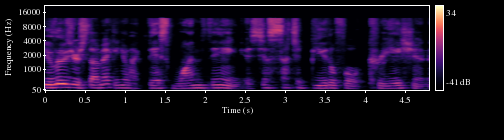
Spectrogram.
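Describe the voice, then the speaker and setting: Over a quiet background, a man speaks at a moderate pace and medium pitch with fairly even intonation. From US, Vietnamese immigrant family. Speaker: pastor. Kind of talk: casual interview. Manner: fluent, clear speaker; frequent filler 'like'.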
